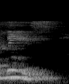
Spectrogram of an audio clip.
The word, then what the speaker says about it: knees: नीज में जो K है वो साइलेंट है, इसकी स्पेलिंग KNEES है, पर हम इसको पढ़ेंगे क्या? नीज. K का प्रोनाउंसिएशन नहीं करेंगे.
